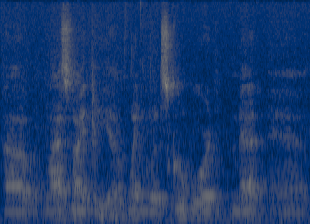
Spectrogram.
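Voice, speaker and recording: A council member with a cold, speaking nasally and haltingly as he gives a committee report in council chambers. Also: fairly low pitch, little pitch movement. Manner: halting, many fillers and restarts. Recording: echoey chamber, distant mic, background hum.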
